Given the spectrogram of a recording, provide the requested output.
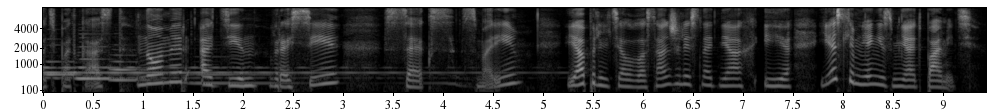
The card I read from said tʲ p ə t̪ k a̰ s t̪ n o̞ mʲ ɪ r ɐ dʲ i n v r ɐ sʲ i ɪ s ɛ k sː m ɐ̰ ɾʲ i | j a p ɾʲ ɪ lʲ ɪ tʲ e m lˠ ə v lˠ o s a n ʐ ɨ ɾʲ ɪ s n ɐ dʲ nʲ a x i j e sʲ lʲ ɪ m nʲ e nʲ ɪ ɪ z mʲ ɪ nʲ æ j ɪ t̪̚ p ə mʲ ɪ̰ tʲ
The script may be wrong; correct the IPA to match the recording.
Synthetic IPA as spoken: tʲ p ɐ t̪ k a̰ s t̪ n o̞ mʲ ɪ r ɐ dʲ i n v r ɐ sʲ i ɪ s ɛ k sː m ɐ̰ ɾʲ i | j a p ɾʲ ɪ lʲ ɪ tʲ e lˠ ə v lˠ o s a n ʐ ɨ lʲ ɪ s n ɐ dʲ nʲ a x i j e sʲ lʲ ɪ m nʲ e nʲ ɪ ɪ z mʲ ɪ nʲ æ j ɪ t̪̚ p a mʲ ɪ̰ tʲ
